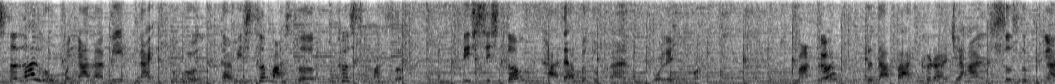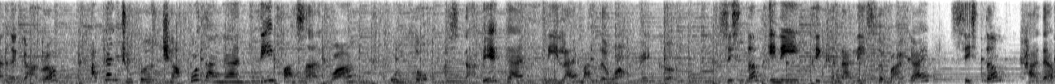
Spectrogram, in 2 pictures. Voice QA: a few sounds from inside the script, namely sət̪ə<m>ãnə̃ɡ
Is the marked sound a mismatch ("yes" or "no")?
yes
